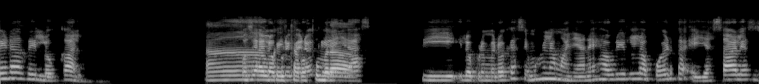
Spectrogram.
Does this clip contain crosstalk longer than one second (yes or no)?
yes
